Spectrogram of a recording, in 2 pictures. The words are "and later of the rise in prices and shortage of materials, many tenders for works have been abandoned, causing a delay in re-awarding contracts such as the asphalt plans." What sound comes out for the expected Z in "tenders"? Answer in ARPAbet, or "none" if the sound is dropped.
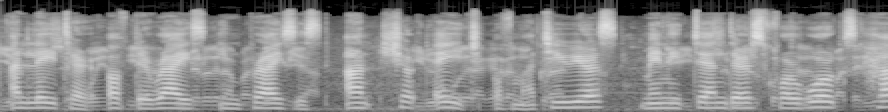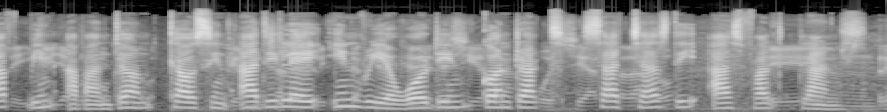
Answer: S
